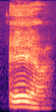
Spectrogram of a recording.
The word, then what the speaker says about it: er: Entre aspas aí a pronúncia, er.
